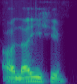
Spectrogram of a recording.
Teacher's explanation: लाम को अलैहिम लाम को मोटा भी नहीं करना।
